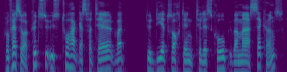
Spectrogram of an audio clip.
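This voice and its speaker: Earnest male radio reporter played by an actor for a radio play: North Frisian accent, mid-pitched, formal and deliberate live announcing. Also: fairly bright tone, natural voice. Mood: earnest, attentive.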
